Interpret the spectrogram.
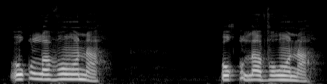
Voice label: "oklvfonv", Muscogee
